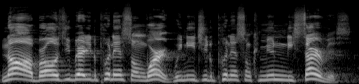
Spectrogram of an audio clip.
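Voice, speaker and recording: Man acting a loud, high-pitched, cocky gang member. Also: quick pace. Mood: pressuring. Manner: slangy, taunting, loud. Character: cocky, pushy young gang member goading a friend. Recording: piano music playing behind the voice.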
